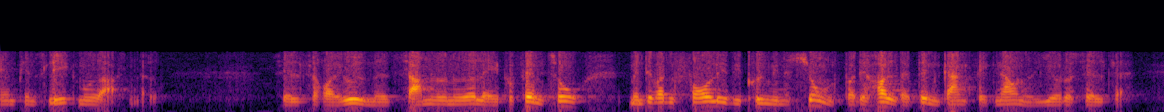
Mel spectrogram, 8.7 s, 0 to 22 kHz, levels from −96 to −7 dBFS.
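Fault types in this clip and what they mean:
G.726 ADPCM: the speech runs through a telephone-style adaptive coder for the whole clip, so each sample goes out as a tiny coded difference from a predicted value. The damage here is heavy, with a coarse, rasping hiss riding on the speech that rises and falls with its level. That fits the lowest 16 kbit/s mode, with only 2 bits a sample. The band sits at about 300 Hz to 3.5 kHz, and nothing gets through above 3.9 kHz.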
